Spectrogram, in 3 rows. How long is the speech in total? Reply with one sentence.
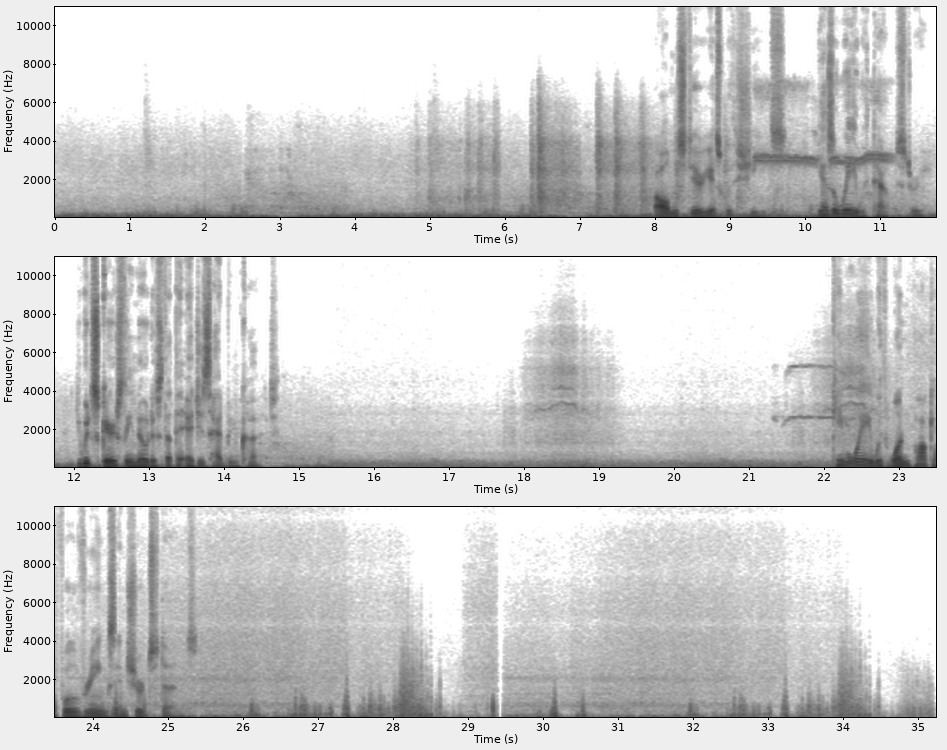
You can hear the speech for 10 seconds altogether.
